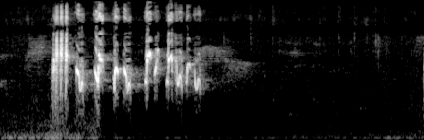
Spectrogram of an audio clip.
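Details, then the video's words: Stripe-throated bulbul, tame and singing energetically, delivers one quick burst of bubbly, slurred warbling notes lasting about a second and a half, then silence. "Merbah Lekir Gacor Jinak"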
